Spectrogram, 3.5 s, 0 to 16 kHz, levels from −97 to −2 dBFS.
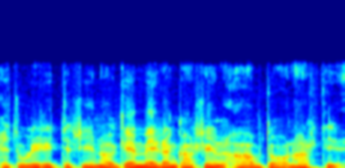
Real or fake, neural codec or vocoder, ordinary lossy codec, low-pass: real; none; none; 9.9 kHz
